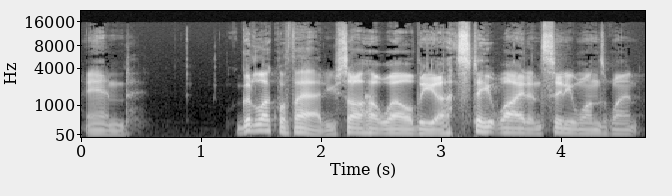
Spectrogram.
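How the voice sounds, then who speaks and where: Deep-voiced man, dry and sarcastic. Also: expressive, normal speed, fairly bright tone, dry recording. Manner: dry, sarcastic, lots of uh fillers. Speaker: podcast co-host. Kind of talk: casual chat.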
